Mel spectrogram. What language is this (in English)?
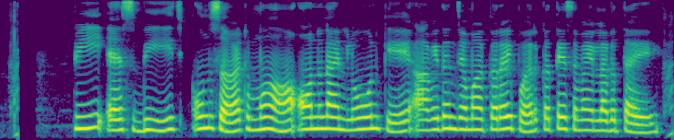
Maithili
